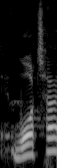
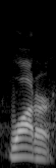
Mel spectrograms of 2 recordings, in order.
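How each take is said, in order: First: It is said in an English accent. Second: It is said in an American accent.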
